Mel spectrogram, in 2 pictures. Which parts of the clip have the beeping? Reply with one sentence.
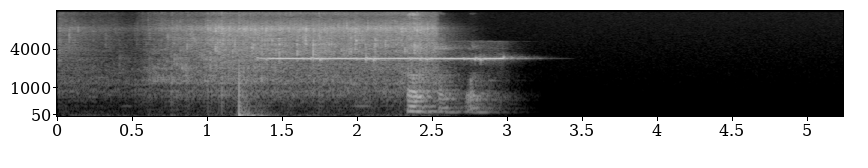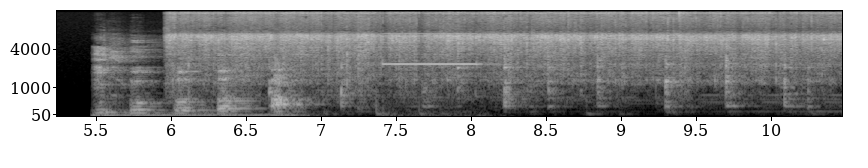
You can hear the beeping from 1.4 to 3.0 s and from 7.4 to 8.1 s.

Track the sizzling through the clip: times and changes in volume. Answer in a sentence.
The sizzling can be heard briefly from 0.0 to 2.5 s; and from 6.0 to 10.4 s, at a steady volume.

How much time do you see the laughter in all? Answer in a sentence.
You can hear the laughter for 2 seconds altogether.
